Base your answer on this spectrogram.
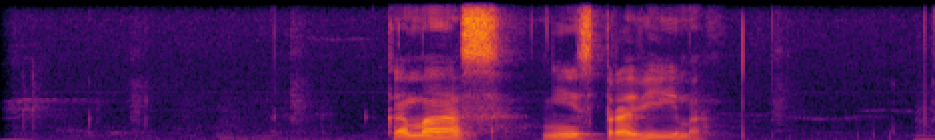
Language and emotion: Russian, sad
